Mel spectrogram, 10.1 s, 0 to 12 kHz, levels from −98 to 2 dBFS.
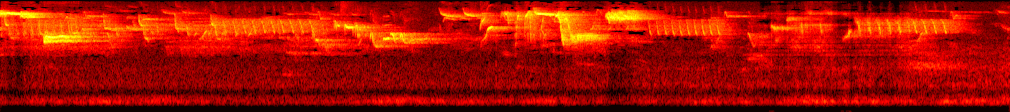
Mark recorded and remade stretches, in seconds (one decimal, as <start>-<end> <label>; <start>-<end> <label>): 0.0-7.6 recorded; 7.6-9.1 remade; 9.1-10.1 recorded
